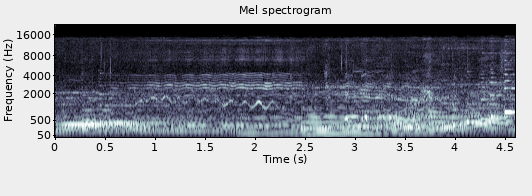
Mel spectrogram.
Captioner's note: whistling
